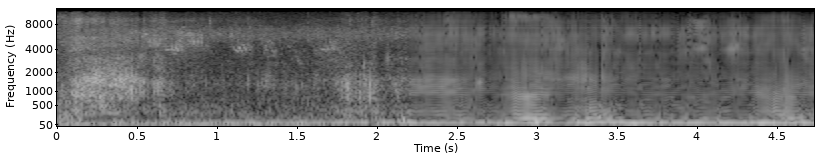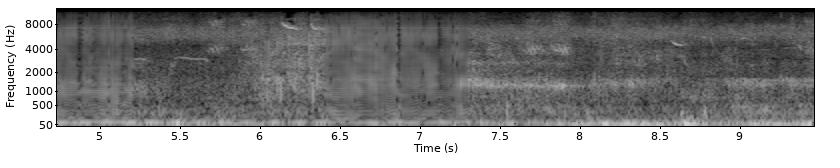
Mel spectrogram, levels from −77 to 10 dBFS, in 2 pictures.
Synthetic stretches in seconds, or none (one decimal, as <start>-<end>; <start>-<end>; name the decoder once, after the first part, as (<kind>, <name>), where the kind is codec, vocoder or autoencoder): 2.2-5.2 (vocoder, BigVGAN v2); 6.4-7.3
